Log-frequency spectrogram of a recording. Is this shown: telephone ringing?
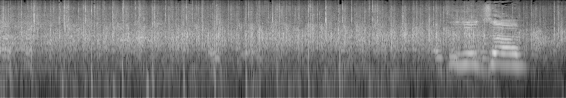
no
